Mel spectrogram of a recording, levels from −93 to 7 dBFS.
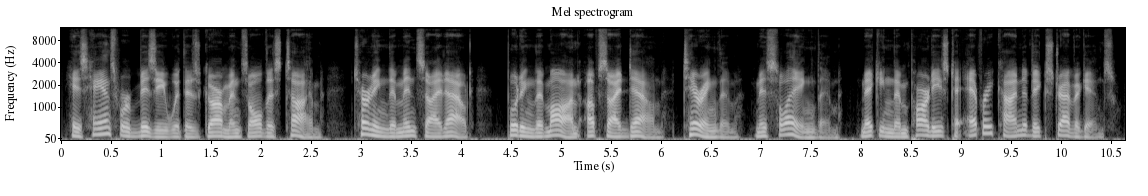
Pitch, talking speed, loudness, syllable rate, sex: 120 Hz, 175 wpm, -18 LUFS, 5.4 syllables/s, male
